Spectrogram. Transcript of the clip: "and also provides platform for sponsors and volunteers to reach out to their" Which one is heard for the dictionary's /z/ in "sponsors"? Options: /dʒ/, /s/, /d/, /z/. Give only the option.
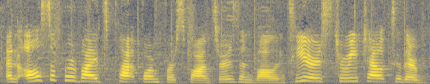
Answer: /z/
